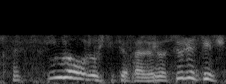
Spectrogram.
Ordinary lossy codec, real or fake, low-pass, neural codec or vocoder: AAC, 16 kbps; fake; 7.2 kHz; codec, 24 kHz, 1.5 kbps, HILCodec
